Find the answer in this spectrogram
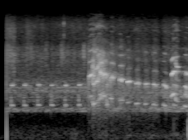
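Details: Sora (Porzana carolina), one of the birds to listen for in southeast Arizona in November, gives a quick, steady run of high nasal notes, then a louder squealing burst breaking into a falling series of whinnying notes.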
